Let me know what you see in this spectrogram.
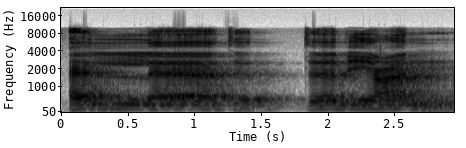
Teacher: യാ ഇല്ലാത്ത രൂപത്തിൽ അല്ലാ തത്തബിഅനി അഫഅസൈത എന്ന് പാരായണം ചെയ്യണം. വഖഫ് ചെയ്യുകയാണെങ്കിൽ നൂനിന് സുക്കൂൻ നൽകി അല്ലാ തത്തബിഅൻ എന്ന് ഓതേണ്ടതാണ്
